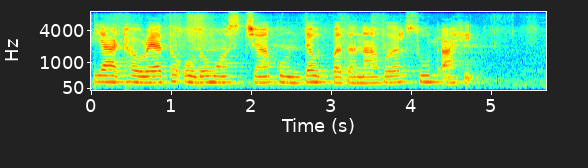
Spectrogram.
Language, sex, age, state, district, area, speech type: Marathi, female, 18-30, Maharashtra, Nagpur, urban, read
